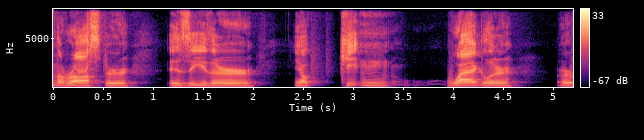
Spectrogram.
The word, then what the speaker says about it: Wagler: Wagler, it's the German V. The W, German W is a V, is how we pronounce a Nowitzki.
